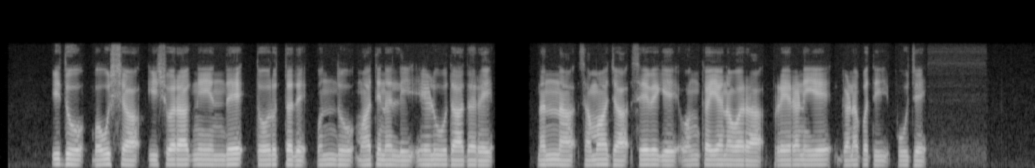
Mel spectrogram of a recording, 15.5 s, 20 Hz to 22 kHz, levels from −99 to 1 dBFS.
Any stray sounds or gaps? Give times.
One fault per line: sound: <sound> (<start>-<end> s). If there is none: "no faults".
no faults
